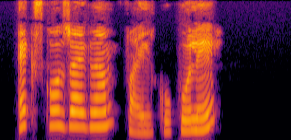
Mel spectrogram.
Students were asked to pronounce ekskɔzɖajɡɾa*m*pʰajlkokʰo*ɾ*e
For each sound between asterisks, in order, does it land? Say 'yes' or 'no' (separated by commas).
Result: yes, no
